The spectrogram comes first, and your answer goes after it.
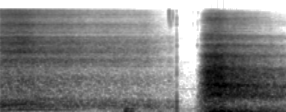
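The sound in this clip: A deep breath drawn in during a seated guided meditation with eyes closed: after faint breathing and a short silence, one full, loud inhale rises and holds through the end, with no talking.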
